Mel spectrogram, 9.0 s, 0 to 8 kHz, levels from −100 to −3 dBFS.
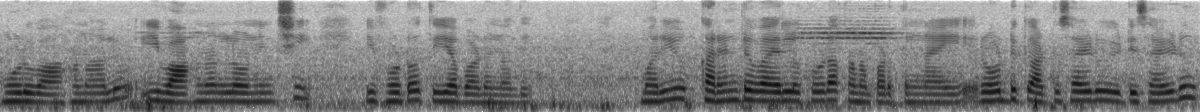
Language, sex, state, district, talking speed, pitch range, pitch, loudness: Telugu, female, Andhra Pradesh, Chittoor, 140 wpm, 180-210 Hz, 195 Hz, -18 LUFS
